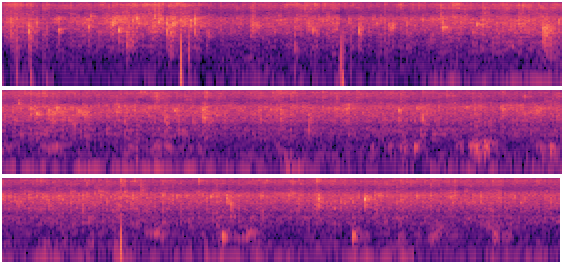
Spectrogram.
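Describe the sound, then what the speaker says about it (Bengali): Chopped onions frying in hot mustard oil in a wok, giving a steady soft sizzle with occasional clinks and scrapes of stirring, moderately close and without talk. "এবার আমি কড়াইয়ের মধ্যে পেঁয়াজ কুচনো আগে দিয়ে দেব"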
